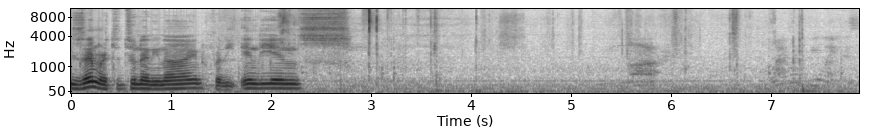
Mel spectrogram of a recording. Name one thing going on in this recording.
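Trading cards rustle and slide against each other in hands.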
